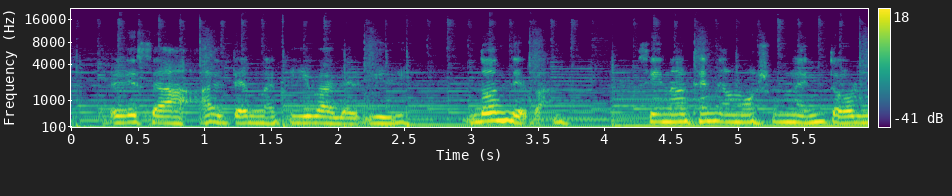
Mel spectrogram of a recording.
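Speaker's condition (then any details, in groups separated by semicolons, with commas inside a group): Cerebral palsy from birth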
